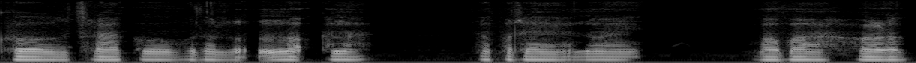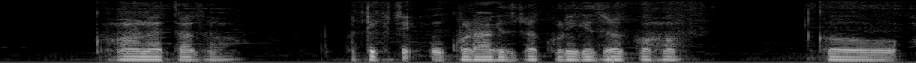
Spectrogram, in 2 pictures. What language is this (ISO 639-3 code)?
sat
